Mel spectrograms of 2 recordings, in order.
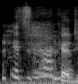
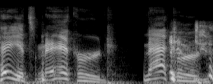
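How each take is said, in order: First: "knackered" with a soft R, higher and softer. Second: "knackered" with a hard American R; drawn-out "knackered", R fully sounded as in "NACK-erd". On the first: Host correcting own American version, soft R in "knackered". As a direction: say "knackered" as "NACK-uhd", R dropped, high-pitched. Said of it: "I need to use soft R's". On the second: Host mocking own American version, hard R in "knackered". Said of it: "I use that hard R". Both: Shown as a demonstration.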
